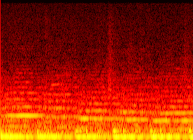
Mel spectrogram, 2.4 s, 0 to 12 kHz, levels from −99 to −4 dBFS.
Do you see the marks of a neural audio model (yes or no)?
no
